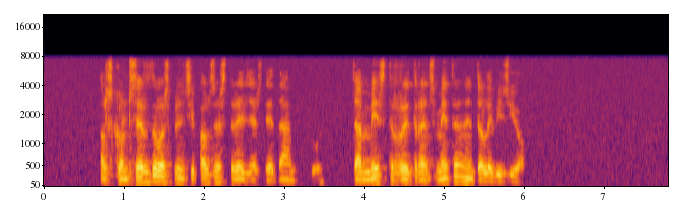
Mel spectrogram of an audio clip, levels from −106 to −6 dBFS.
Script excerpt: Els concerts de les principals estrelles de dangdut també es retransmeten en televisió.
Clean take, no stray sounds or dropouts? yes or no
yes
